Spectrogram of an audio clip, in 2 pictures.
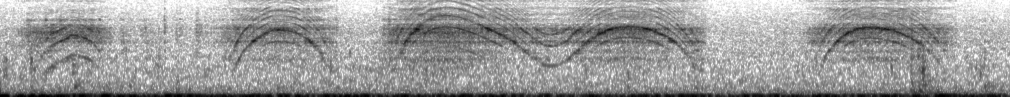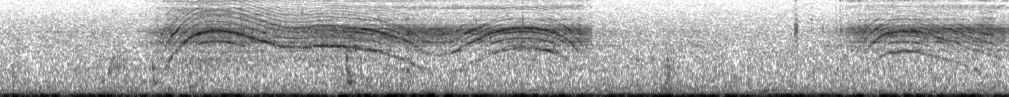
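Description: Fly reel whining as its spool turns during a fight with a fish. Its pitch swoops up and down in repeated arcs as the spool speeds up and slows, in several bursts with short gaps, over a steady low rumble.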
